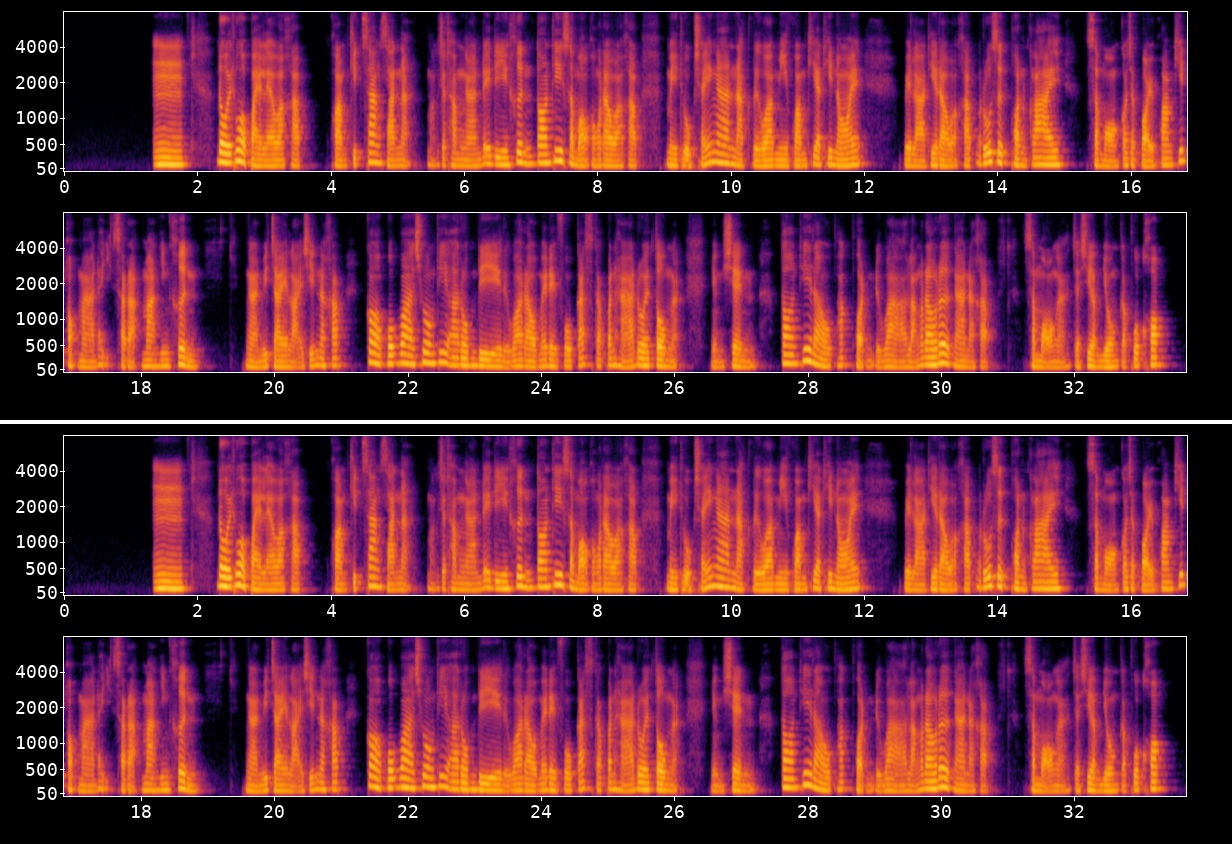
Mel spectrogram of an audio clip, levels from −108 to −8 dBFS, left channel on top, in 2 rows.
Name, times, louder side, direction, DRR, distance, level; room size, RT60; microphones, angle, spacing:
voice 1, 1.3-3.5 4.0-11.9 12.6-15.0 15.4-18.8 19.6-21.0 21.4-27.2 27.6-30.7 31.3-33.2, left 1 dB, 5° left, 10 dB, 0.5 m, -26 dB
6.5 x 5.1 x 5.0 m, 0.32 s
head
